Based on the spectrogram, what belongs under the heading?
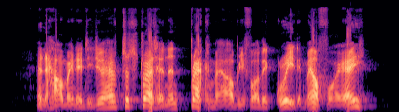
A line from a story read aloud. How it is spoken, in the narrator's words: he roared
